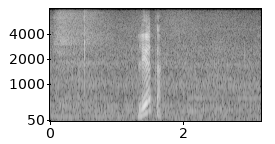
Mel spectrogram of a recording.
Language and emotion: Russian, positive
